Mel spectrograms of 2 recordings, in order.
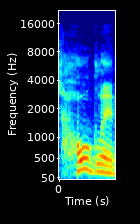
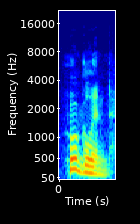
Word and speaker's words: Hoagland: time for anybody wondering my last name is pronounced hoagland like you a hoe like ho ho um it's hoagland not hoogland just uh fyi here um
